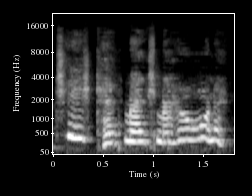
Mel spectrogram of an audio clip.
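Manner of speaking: squeaky, slow impression of a cartoon woman; high-pitched cartoon voice. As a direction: stretch it out way up high. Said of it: "we want you to do the voice".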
